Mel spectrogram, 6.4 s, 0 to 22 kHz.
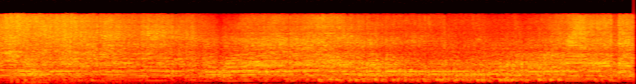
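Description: Toyota Corolla with a V8 LS1 engine spinning continuous burnout donuts beside a concrete barrier at a burnout competition, a loud sustained engine roar with screeching tyres and dense crowd-level noise throughout, no pause in the revving.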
